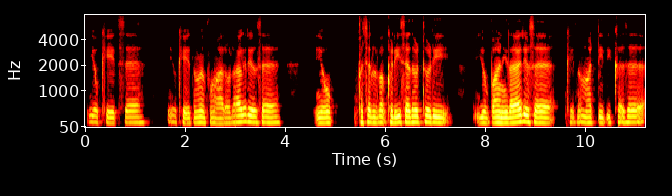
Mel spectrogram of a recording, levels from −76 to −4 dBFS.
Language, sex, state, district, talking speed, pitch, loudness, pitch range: Marwari, female, Rajasthan, Churu, 130 wpm, 155 Hz, -20 LUFS, 145-160 Hz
